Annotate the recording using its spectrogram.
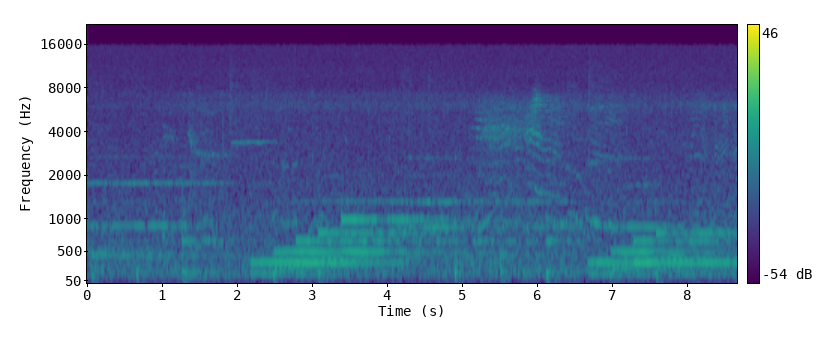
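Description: Soft background music of slow, sustained chords. A brief high chirping sound comes in about five seconds in.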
